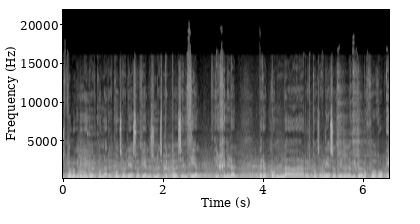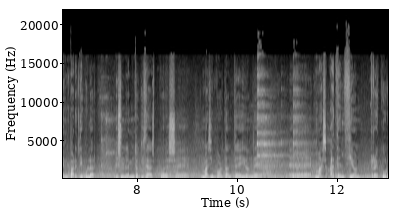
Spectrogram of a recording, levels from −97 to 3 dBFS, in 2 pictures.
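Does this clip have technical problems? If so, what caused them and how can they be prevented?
No, nothing technical stands out here, so there's nothing that needs fixing or preventing.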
